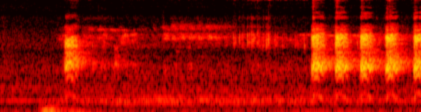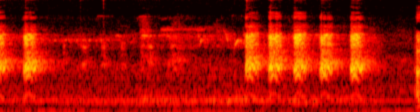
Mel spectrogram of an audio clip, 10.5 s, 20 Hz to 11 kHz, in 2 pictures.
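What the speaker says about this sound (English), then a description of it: "which I called short structured caws" A crow gives short caws, about 0.2 seconds each, heard as a played-back recording: a single caw, then a run of six evenly spaced caws, and later another series of five, fairly loud over a faint steady hum.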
